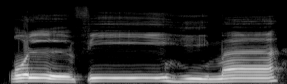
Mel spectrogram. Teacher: fi ini dibaca panjang karena dia memiliki tanda baca kasrah dan berposisi tepat sebelum huruf ya sukun. Mad tabi'i panjangnya 2 harokat.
